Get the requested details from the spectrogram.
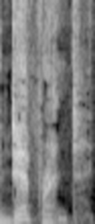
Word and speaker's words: different: 呈现出怎么样呢 different style 这个 different 也是两个音节不要念成 different different different 好特别要这样记住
